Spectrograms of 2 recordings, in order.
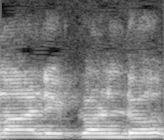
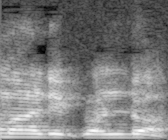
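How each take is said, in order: The two takes are said the same way.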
